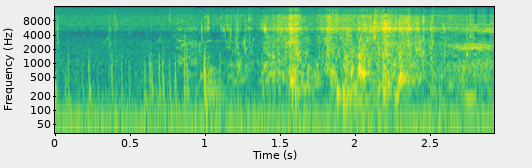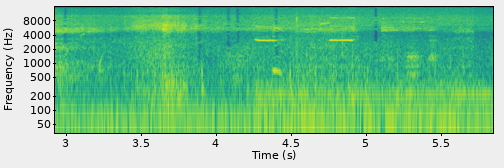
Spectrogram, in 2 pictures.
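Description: Knocks, clicks and clothing rustle as the angler moves about on a plastic fishing kayak, loudest about one to two and a half seconds in, over a steady low rumble.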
